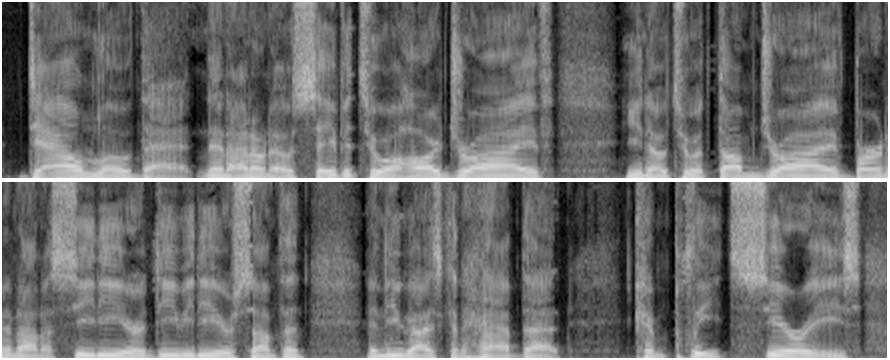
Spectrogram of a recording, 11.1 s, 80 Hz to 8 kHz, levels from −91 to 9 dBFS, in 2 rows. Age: 40-59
